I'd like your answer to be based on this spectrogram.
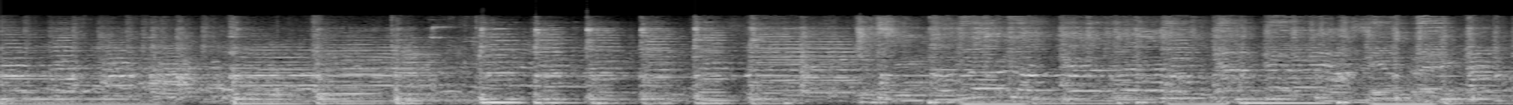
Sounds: Music

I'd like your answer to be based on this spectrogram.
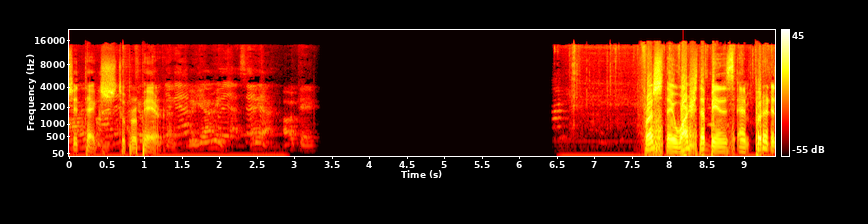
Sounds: Speech

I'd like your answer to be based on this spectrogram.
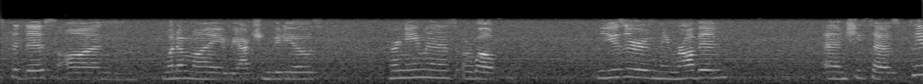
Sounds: Speech

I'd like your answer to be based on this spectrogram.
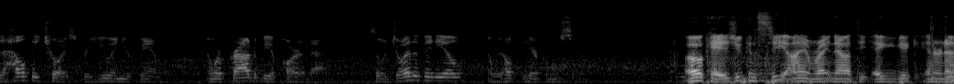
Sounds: Speech

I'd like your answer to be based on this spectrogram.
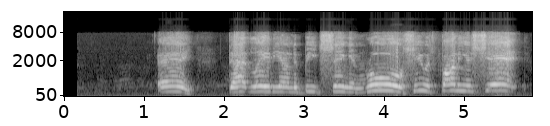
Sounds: Speech

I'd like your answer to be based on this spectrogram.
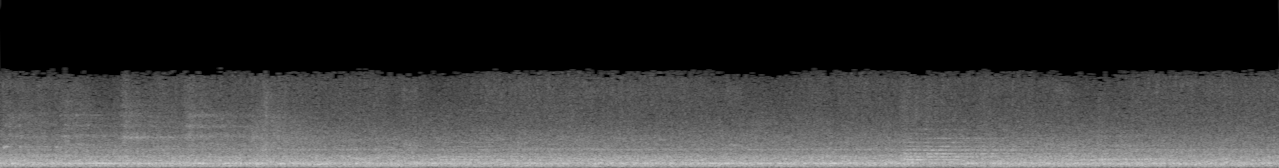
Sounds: Printer

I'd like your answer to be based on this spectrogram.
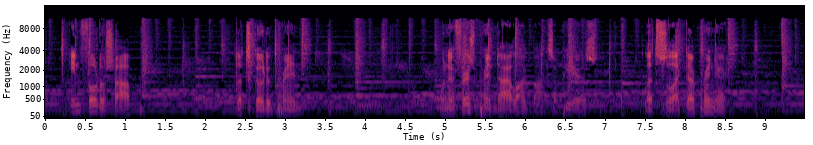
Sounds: Music, Speech

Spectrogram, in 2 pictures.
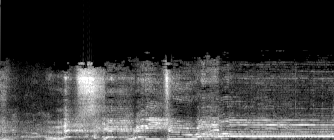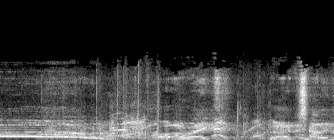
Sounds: Speech, inside a public space

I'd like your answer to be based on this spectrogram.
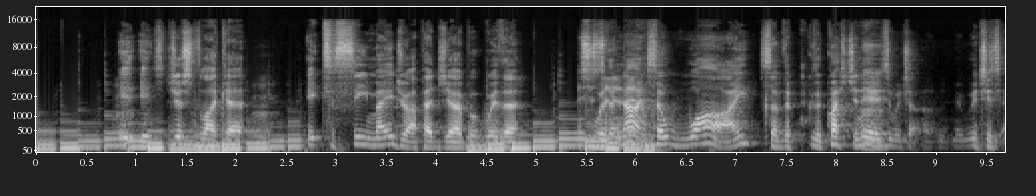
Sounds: Guitar, Music, Plucked string instrument, Speech, Bass guitar, Musical instrument

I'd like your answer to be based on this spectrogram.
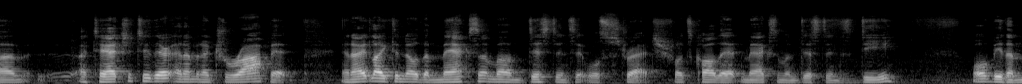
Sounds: Speech

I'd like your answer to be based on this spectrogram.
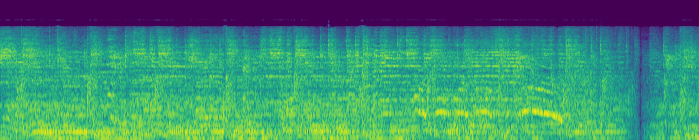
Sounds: Speech, Music

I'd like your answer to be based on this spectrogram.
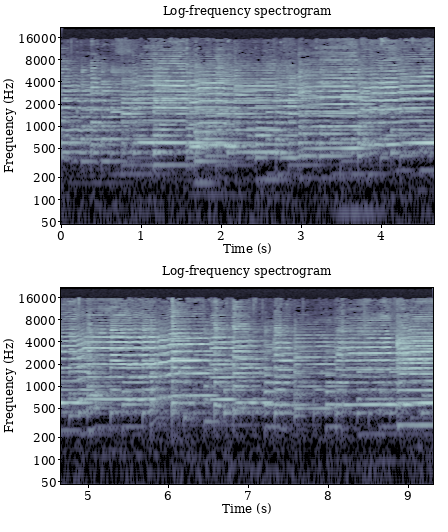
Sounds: Music, Bowed string instrument, Musical instrument

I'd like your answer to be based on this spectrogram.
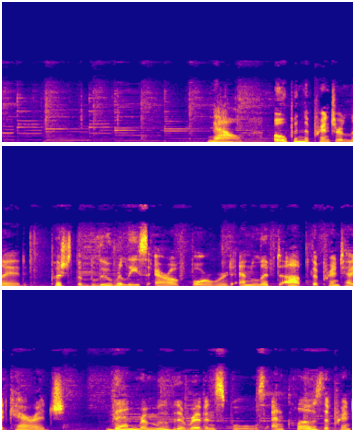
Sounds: Speech, Music

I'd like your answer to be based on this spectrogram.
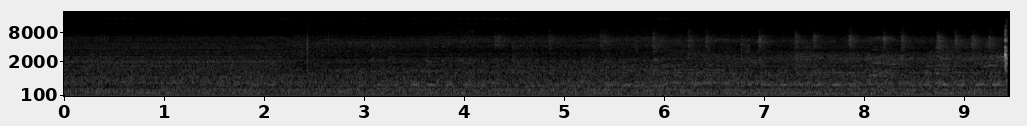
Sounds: Music

